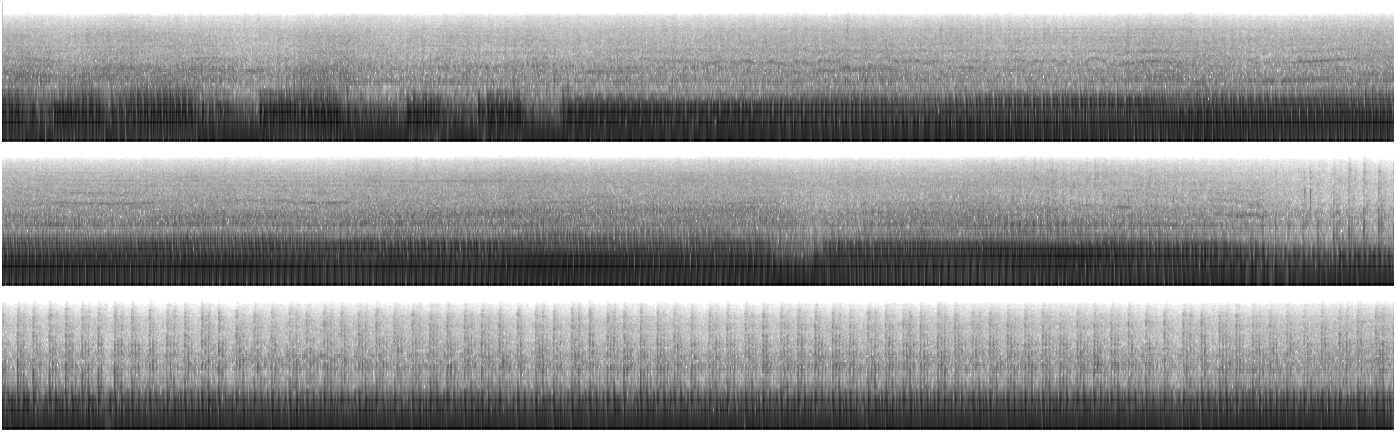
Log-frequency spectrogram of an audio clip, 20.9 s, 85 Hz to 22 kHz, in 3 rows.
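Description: Can-Am Renegade 1000 ATV's V-twin engine under way, the revs rising and falling repeatedly over the first dozen seconds, then settling to a steady, lower note from about two-thirds of the way in.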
